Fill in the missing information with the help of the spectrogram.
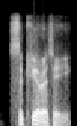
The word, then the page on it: security: British English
